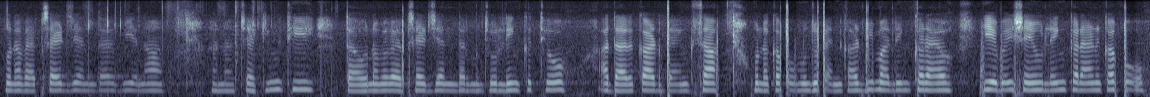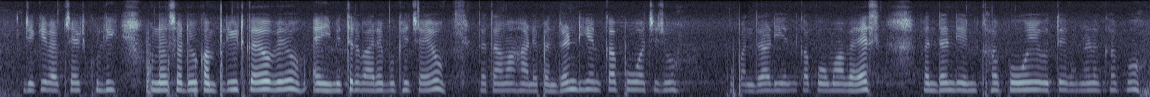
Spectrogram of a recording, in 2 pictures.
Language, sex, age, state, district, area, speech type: Sindhi, female, 18-30, Rajasthan, Ajmer, urban, spontaneous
